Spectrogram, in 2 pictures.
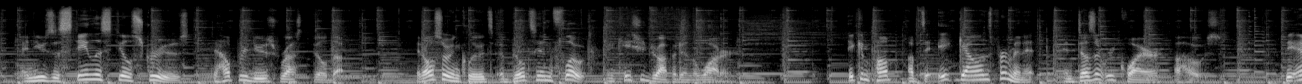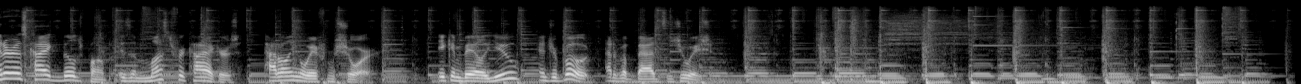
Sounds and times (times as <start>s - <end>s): Music: 0.0s - 26.0s
Speech: 0.2s - 3.5s, 4.2s - 7.4s, 8.5s - 12.2s, 12.8s - 16.8s, 17.4s - 20.2s.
